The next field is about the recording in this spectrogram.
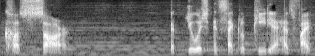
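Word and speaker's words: Khazar: words kasar added onto it it is correctly pronounced kasar the Jewish encyclopedia has five pages on the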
